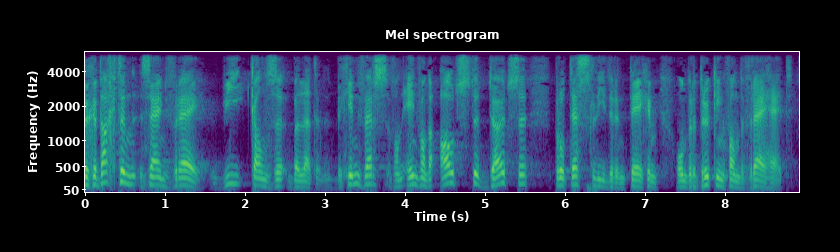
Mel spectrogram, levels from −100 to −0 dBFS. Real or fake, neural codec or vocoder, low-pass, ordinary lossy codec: real; none; 5.4 kHz; none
